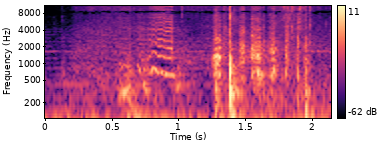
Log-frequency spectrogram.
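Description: Glossy pages of a large hardback photo book being turned by hand, with a sharp paper snap about halfway through.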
